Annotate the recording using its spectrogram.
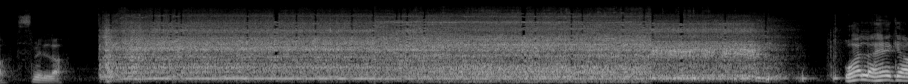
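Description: A blender whirs loudly and steadily.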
